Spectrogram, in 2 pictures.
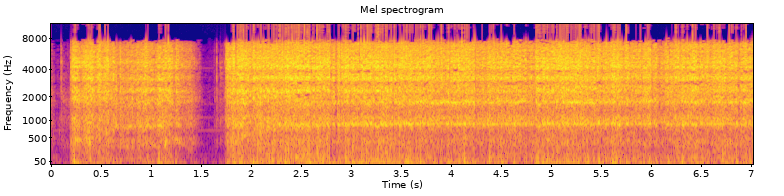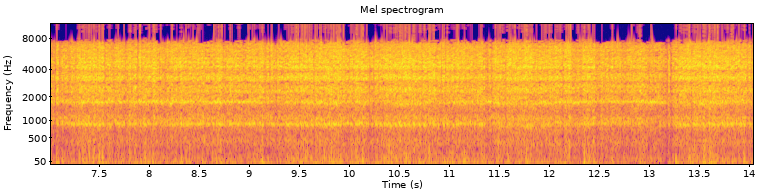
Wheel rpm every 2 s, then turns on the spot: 100, 190, 240, 230, 230, 230, 230.
none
